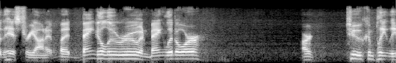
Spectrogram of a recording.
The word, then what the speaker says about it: Bengaluru: And she said it's actually pronounced Bangaluru.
